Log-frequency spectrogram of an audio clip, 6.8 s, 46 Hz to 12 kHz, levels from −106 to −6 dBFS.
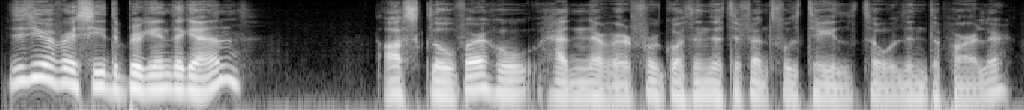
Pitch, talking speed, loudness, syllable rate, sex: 115 Hz, 175 wpm, -20 LUFS, 5.5 syllables/s, male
